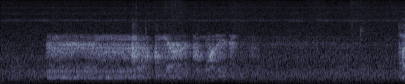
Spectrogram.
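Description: A short radio voice transmission, thin and band-limited like a radio link, played through a television's speaker. It starts about half a second in, lasts about two seconds, and is followed by a low steady hiss.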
